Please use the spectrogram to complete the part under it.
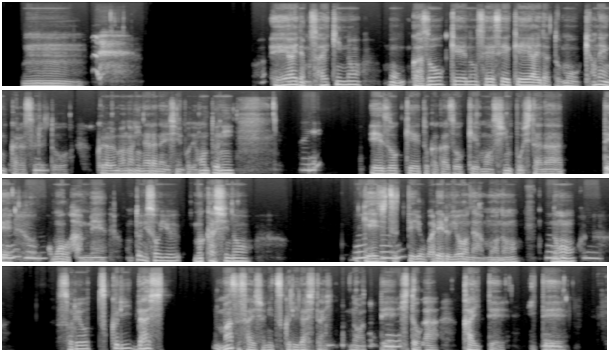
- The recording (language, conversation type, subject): Japanese, unstructured, 最近、科学について知って驚いたことはありますか？
- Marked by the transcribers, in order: other noise; other background noise; unintelligible speech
